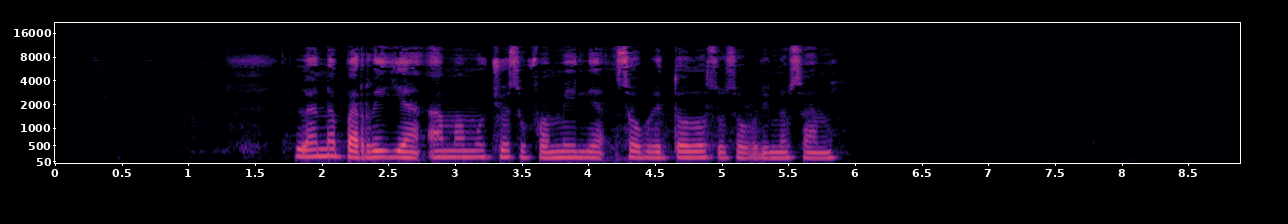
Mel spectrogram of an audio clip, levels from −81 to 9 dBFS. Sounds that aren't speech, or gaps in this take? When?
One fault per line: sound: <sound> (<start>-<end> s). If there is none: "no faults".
no faults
